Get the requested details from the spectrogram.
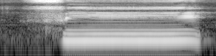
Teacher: اس کو لانگ کر کے پڑھیں گے کیونکہ یہاں پہ یائے مدہ ہے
